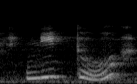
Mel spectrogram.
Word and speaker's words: নিত্য: নিত্য, নিটা যেমন আছে তেমন, তোতে একটু লাল দিয়েছি কারণ তয় জফলা আছে। জফলাকে সংস্কৃততে 1 নম্বরে তালিকাভুক্ত করে দেওয়া আছে, ওরা হস্যই প্লাস অন্তস্থ ইয়া বলে উচ্চারণ করে। তো আমি সেই জন্য তয় জফলার উপরে হস্যই প্লাস অন্তস্থ বসিয়ে দিয়েছি। এখানে এই তয়ের সাথে হস্যই প্লাস অন্তস্থ পড়িয়ে দিলে যে উচ্চারণটা বেরিয়ে আসে তিয়া, ঠিক সেই উচ্চারণটা হবে নিত্যা। আবার সোর ক্ষেত্রেও তাই, এখানেও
